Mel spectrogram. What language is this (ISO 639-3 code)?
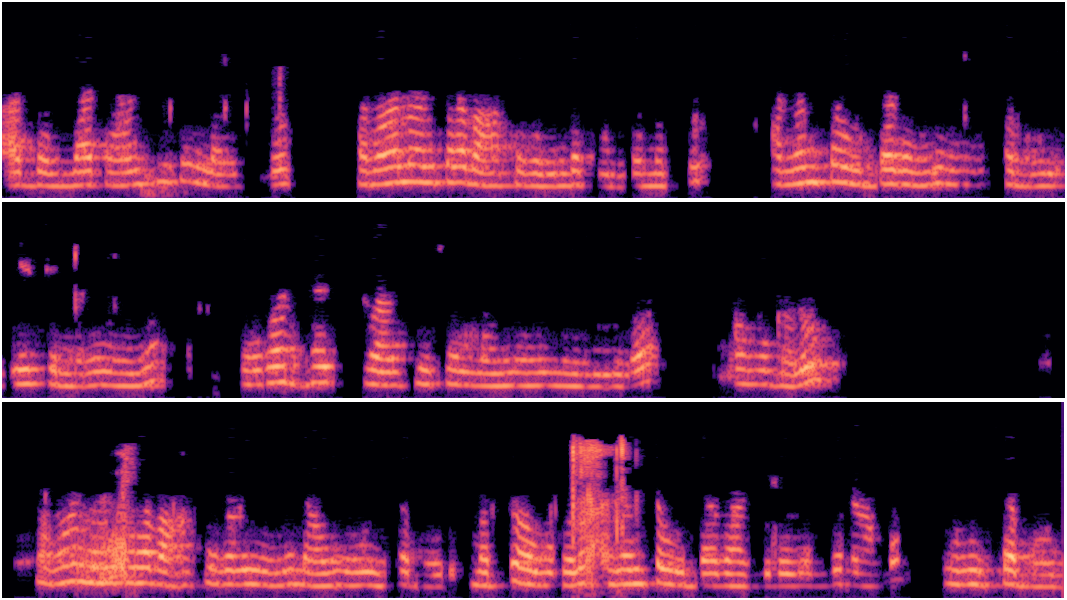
kan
